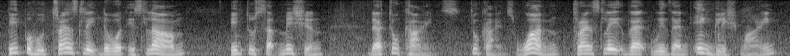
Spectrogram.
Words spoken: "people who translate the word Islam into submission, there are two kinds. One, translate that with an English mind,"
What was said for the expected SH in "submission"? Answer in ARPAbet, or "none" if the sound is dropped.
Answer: SH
